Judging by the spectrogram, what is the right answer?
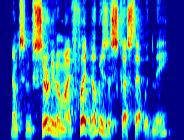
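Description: A man speaks in a somewhat breathy voice. The background is quiet. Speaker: guest. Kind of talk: interview answer. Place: home room.

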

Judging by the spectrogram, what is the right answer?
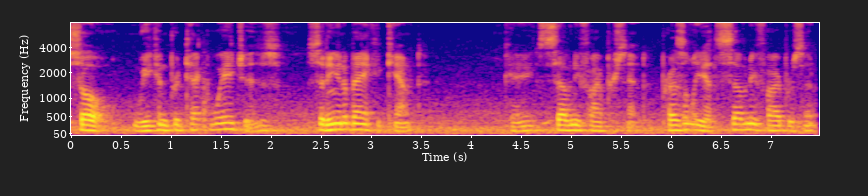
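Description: Very slow speech with fairly even intonation over noticeable background noise. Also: man. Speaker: bankruptcy attorney. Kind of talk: explainer to camera. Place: office. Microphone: phone near.

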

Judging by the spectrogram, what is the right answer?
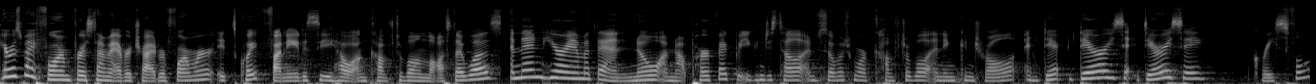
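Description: At a fairly quick pace, a woman speaks in a clear, smooth tone with big pitch swings. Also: medium pitch for a woman.

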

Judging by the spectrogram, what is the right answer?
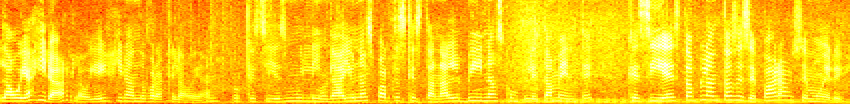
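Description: A woman with a Medellín Colombian accent, fairly quick, with a dry sound with no echo and noticeable background noise. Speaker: YouTuber plant channel host. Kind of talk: casual vlog tour chat. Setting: outdoors in a plant nursery. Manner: animated, excitable. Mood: warm, enthusiastic. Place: shop.

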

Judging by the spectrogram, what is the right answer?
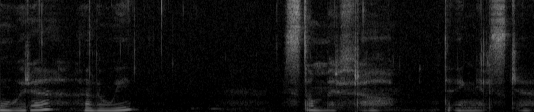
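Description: Whispering and soft-spoken, a woman talks at a very slow pace in a somewhat breathy voice, with long, frequent pauses. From Norway. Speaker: ASMR creator. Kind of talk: ASMR educational talk. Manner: whispered, soft-spoken. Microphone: studio mic.

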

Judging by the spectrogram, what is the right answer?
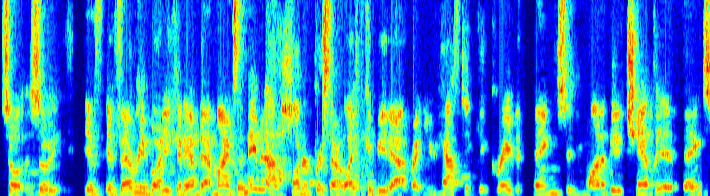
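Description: Barely pausing at all, a high-pitched man races along at a very fast pace with ordinary pitch variation. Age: 50s. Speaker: podcast host. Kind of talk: interview conversation. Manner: enthusiastic, repetitive. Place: home room. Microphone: video call.

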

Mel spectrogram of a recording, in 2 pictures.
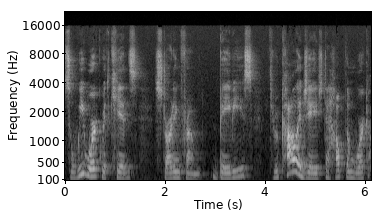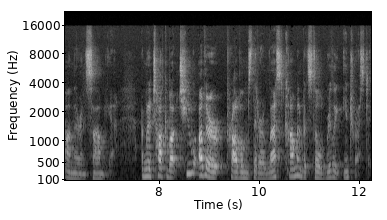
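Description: The speech comes at a moderate pace in an American accent, with ordinary pitch variation. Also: man, fairly high pitch for a man. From US Northeast, Connecticut. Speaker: pediatric sleep doctor. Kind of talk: educational talk to schoolchildren. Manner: friendly, conversational. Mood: friendly, explanatory. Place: home room. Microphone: studio mic.

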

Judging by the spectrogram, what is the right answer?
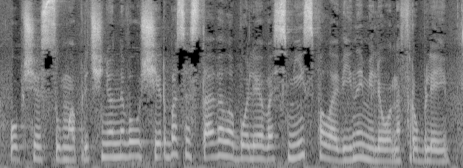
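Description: Noticeable background noise runs beneath speech delivered at a fairly quick pace with ordinary pitch variation. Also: woman. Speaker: police press officer presenting crime news. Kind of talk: news reading. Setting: studio.

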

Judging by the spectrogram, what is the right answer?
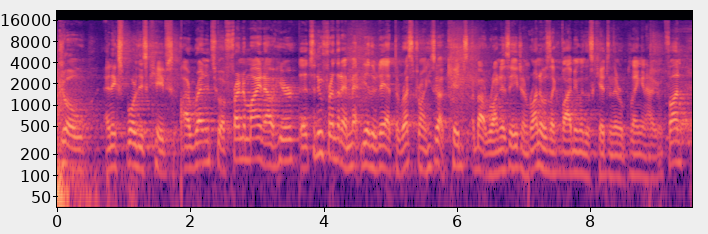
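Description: A man talks at a very fast pace with hardly any pauses, amid light background noise and audible room echo. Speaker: family vlogger. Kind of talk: casual vlog chat. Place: home room. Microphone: phone near.

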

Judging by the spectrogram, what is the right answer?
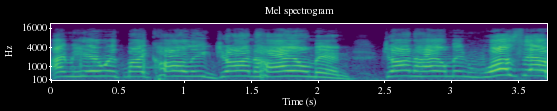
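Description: A woman's raised, projected voice at an extremely high pitch and a moderate pace. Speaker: city mayor and speaker. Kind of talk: rally speech. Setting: outdoor rally with crowd. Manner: proud, upbeat, formal.

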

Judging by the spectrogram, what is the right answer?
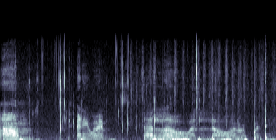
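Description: A woman whispers at a fairly slow pace. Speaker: ASMR creator. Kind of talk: ASMR slime video, casual talk to camera. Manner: slow, close whispers.

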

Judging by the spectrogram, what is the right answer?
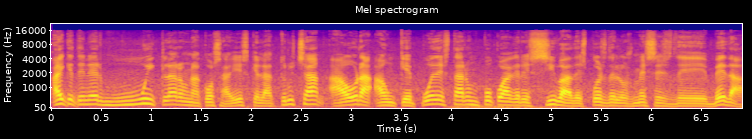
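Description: A man talking at a moderate pace with hardly any pauses and lively intonation, in a dry sound with no echo over light background noise. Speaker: fishing channel host. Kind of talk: tutorial. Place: waterside.

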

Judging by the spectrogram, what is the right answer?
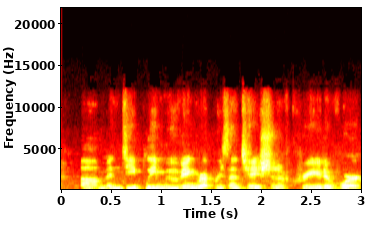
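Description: A man's bright, sharp tone carries ordinary pitch variation over light background noise. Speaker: university arts program director; event host announcing awards. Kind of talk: award announcement. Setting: video call. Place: home room. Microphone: video call.

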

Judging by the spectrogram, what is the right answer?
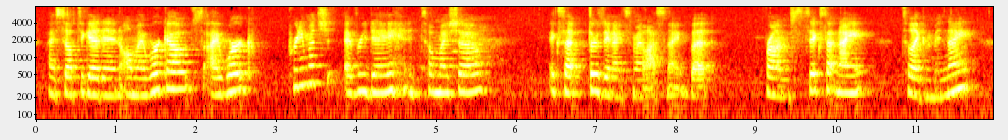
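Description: Light background noise and audible room echo surround a woman speaking at a fairly slow pace. Her pitch is high and her intonation fairly even. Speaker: fitness competitor vlogger. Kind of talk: casual vlog chat. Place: home room. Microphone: phone near.

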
